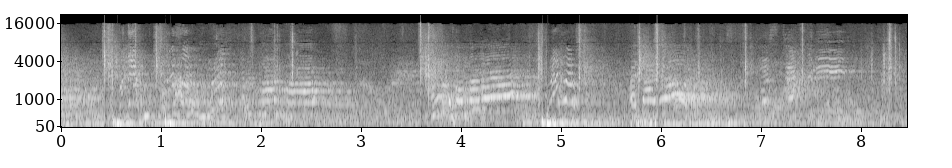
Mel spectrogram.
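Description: Kendo sparring: bamboo shinai clacking together and striking the armour, with bare feet stamping on the wooden floor. Loud kiai shouts with rising and falling pitch come about four seconds in and again near the end.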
